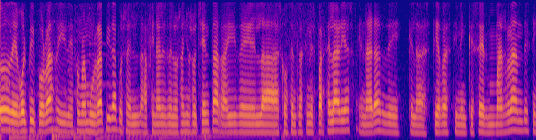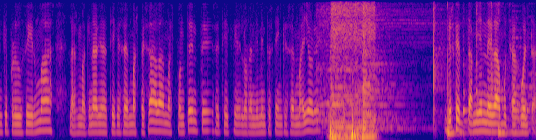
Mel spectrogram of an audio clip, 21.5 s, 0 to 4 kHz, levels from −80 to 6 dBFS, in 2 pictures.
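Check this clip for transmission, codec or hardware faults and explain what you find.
Three kinds of fault come through, clustered between 4.6 and 15 s. The band-limited character, with nothing above 4 kHz, fits a narrowband call path such as G.711 mu-law.

Short stall from a late packet, at 4.6 s, 9.81 s and 14.86 s. A packet arrived after its playout time, so the jitter buffer ran dry and the receiver stretched the last sound by about 72, 98 and 88 ms before resuming where it left off. Each point sounds briefly held, with a faint buzz or dip.

Short concealed packet loss, at 4.75 s. About 20 ms never reached the decoder in time, and the receiver papered over the gap by extending what came before, then blending back. It comes across as a quick smear or wobble just after the first stall.

Jitter buffer speed-up, from 13.08 to 13.71 s. With too much audio queued, the receiver trimmed repeated pitch-period-sized slices, roughly 70 ms in all, playing at about 108% speed. 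The pitch holds steady but the passage sounds slightly rushed.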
